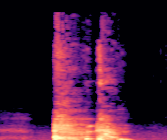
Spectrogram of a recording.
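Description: A man coughs twice in quick succession, two harsh, close, loud bursts breaking a quiet room, followed by a brief throaty trail.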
